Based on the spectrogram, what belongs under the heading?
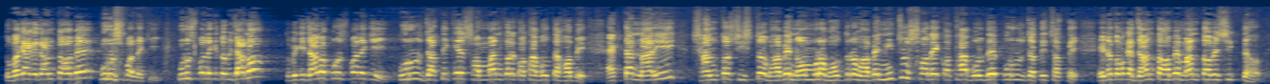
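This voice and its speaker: A man's voice: very high voice, fast, bright, forceful tone, full character voice. An actor playing a pompous young man who lectures his partner, in a comedy skit. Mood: indignant lecturing. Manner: pompous, preachy, repeats himself indignantly.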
